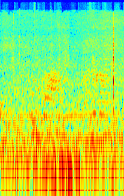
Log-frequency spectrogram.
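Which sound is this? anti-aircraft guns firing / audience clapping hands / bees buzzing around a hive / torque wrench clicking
bees buzzing around a hive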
